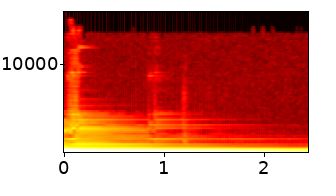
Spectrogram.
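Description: Steel-string acoustic guitar chord, strummed just before, ringing out and slowly fading as the song's closing chord.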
